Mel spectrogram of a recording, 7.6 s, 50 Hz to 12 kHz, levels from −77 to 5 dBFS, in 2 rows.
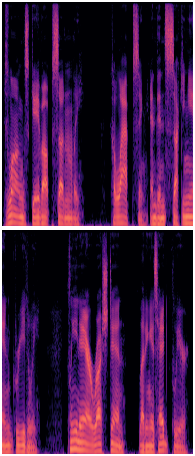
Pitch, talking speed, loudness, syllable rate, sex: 90 Hz, 150 wpm, -20 LUFS, 4.3 syllables/s, male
